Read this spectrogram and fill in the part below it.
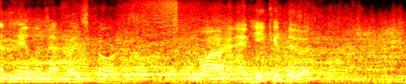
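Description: Race cars whoosh past one after another.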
